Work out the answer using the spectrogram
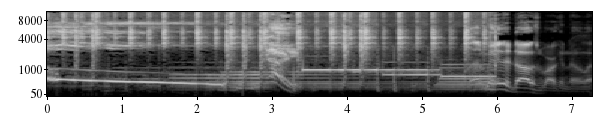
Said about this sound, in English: Like, I know the birds are chirping. Yep, yep, yep. The dogs are barking.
